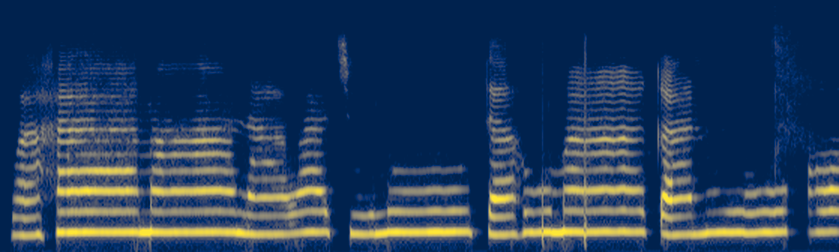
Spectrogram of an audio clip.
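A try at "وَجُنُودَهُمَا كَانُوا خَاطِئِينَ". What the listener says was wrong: Kanya salah. Kanya panjang.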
